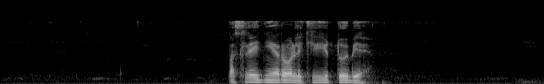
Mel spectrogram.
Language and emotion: Russian, neutral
